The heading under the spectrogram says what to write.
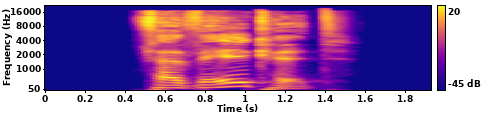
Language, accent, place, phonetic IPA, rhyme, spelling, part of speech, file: German, Germany, Berlin, [fɛɐ̯ˈvɛlkət], -ɛlkət, verwelket, verb, De-verwelket.ogg
- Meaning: second-person plural subjunctive I of verwelken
